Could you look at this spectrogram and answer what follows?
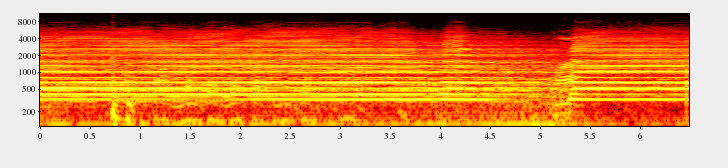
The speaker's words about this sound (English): Two longs, one short, one long through the crossing. That's the standard signal.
